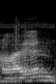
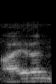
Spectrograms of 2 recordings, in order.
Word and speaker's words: iron: हाँ, आयन बोलते हैं, आयरन नहीं. आयन. Iron. आयरन नहीं, आयन. Iron. Iron. आयरन तो फिर लोहा हो जाएगा. Yes. आर इसमें साइलेंट है.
